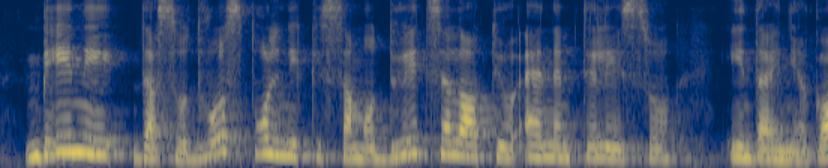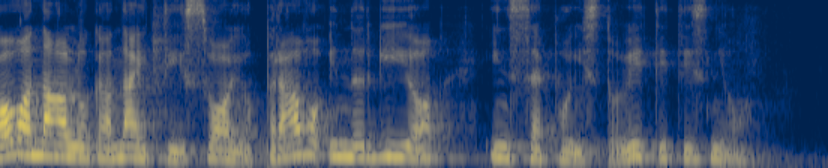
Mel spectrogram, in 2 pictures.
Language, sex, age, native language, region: Slovenian, female, 50-59, Slovenian, Carinthia region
